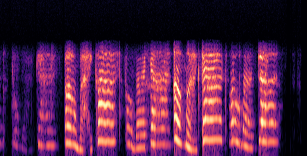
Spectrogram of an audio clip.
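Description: A high-pitched voice singing a sing-song tune in a quick run of short, gliding notes, breaking off shortly before the end.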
